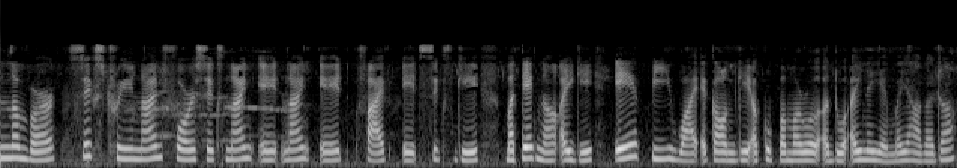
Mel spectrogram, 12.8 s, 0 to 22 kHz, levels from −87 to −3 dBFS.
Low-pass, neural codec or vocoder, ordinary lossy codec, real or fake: 7.2 kHz; none; MP3, 32 kbps; real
